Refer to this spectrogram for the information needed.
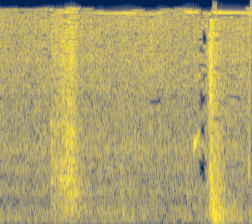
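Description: A truck engine rumbles steadily, with a brief swell early on and a solid thump, like a door closing, near the end.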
